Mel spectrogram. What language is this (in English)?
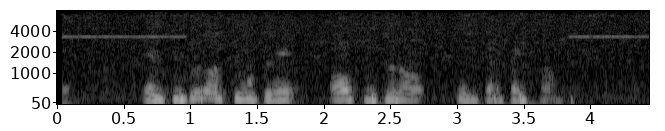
Spanish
